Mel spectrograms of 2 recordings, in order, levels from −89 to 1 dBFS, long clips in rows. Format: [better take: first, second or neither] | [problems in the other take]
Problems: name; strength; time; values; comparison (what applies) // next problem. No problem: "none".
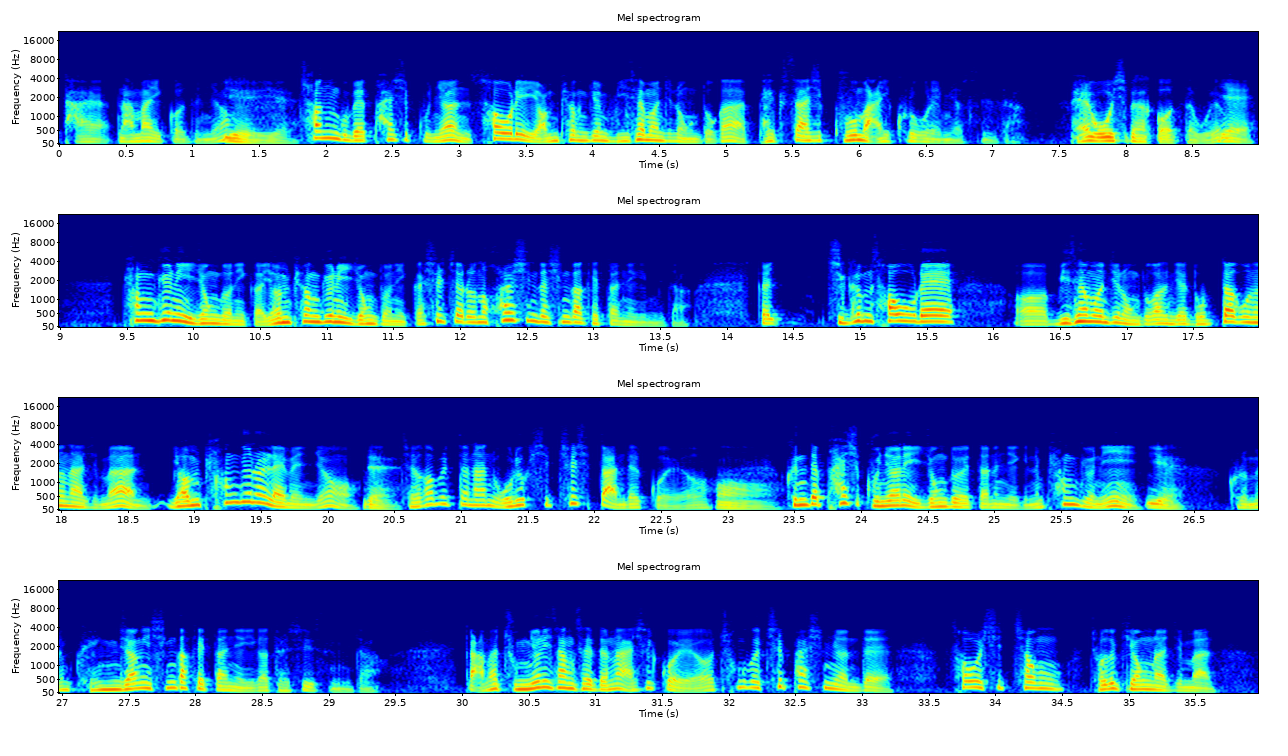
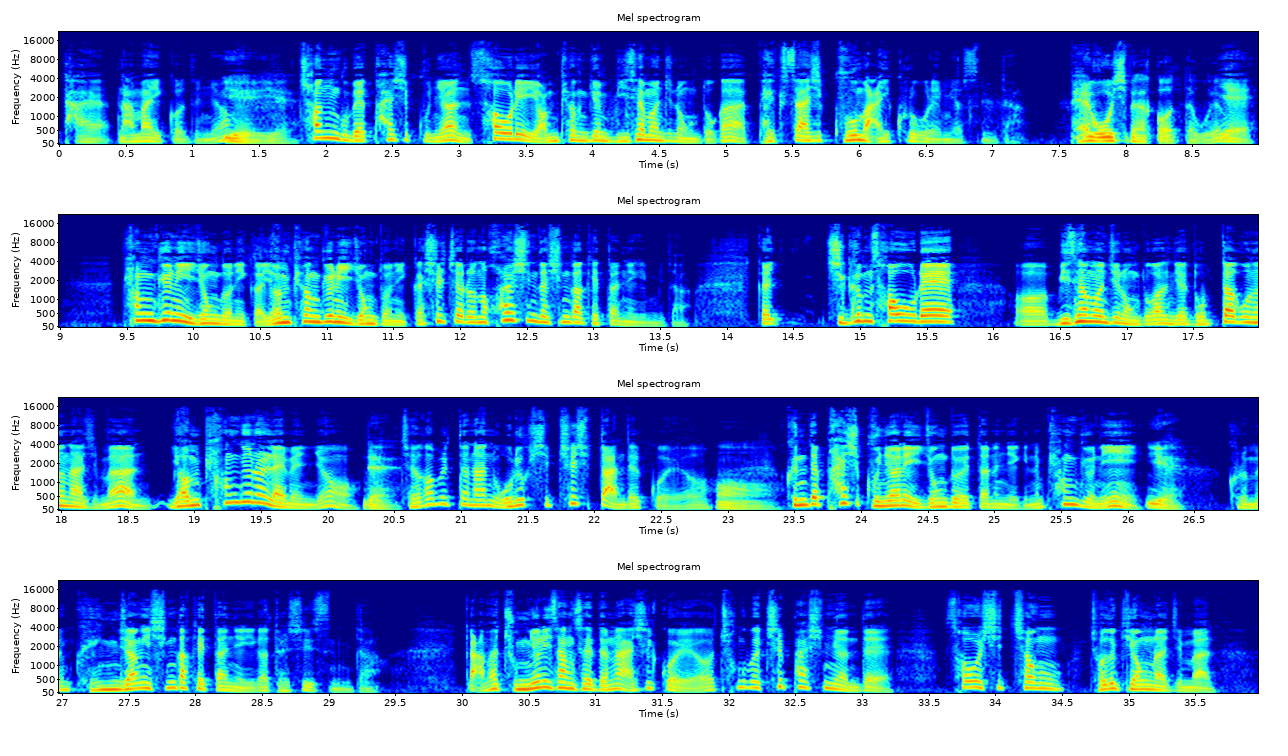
second | muffled; very; fading above 3.5 kHz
